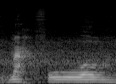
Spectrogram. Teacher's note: Dha lidah keluar sikit daripada gigi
